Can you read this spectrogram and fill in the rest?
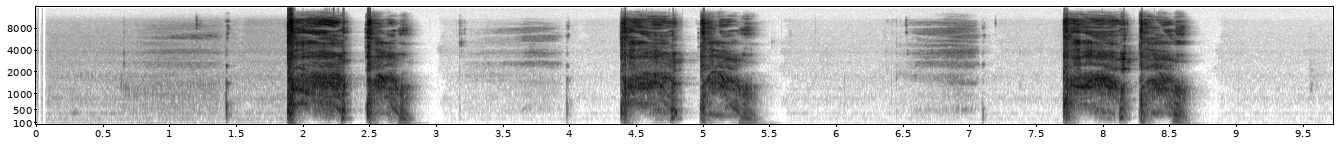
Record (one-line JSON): {"three_cough_length": "9.7 s", "three_cough_amplitude": 32768, "three_cough_signal_mean_std_ratio": 0.38, "survey_phase": "beta (2021-08-13 to 2022-03-07)", "age": "18-44", "gender": "Male", "wearing_mask": "No", "symptom_cough_any": true, "symptom_new_continuous_cough": true, "symptom_sore_throat": true, "symptom_onset": "2 days", "smoker_status": "Ex-smoker", "respiratory_condition_asthma": false, "respiratory_condition_other": false, "recruitment_source": "Test and Trace", "submission_delay": "1 day", "covid_test_method": "RT-qPCR"}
